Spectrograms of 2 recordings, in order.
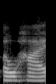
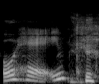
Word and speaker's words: OHAI: looking up yeah so ohigh is spelled oh Ai and it's ohigh not oay um and the website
